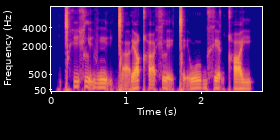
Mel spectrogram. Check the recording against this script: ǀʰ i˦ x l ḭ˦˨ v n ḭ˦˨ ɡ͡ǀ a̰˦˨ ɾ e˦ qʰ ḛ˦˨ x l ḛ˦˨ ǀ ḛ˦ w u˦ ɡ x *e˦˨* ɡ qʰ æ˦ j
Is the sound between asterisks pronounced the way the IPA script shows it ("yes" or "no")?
yes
